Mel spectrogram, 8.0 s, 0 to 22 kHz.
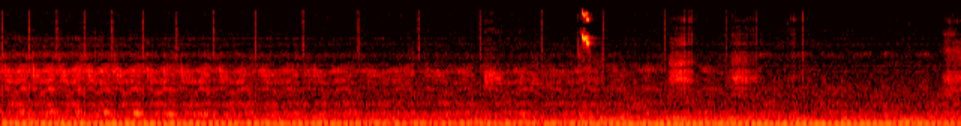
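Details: Small-animal ventilator (MiniVent Type 845 mouse ventilator) running: a steady low motor hum with faint, rapid, regular mechanical clicks as it cycles.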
